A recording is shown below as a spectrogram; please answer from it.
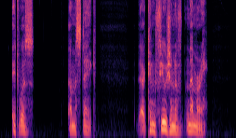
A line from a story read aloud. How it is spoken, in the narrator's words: Faxon heard himself stammer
